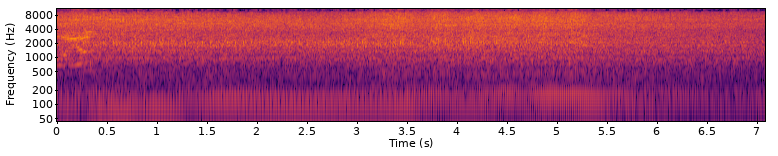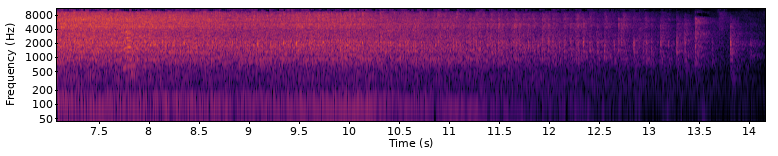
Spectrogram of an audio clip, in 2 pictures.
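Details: Fordson Dexta small diesel tractor being restored, even diesel clatter running strong then easing down smoothly as the throttle closes; it answers the throttle cleanly and runs healthy.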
